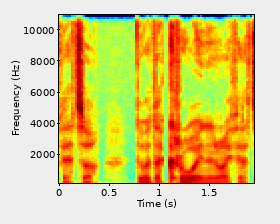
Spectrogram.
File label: "croen", welsh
